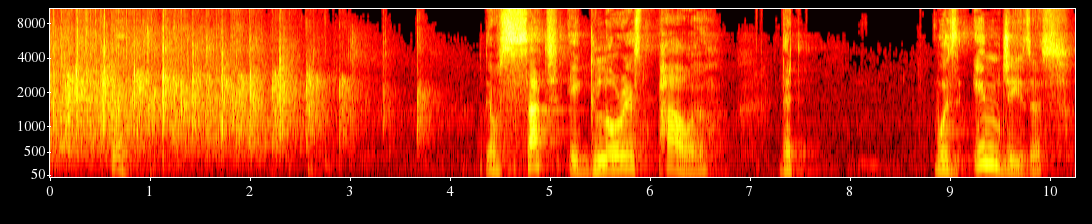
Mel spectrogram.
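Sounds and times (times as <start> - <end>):
audience clapping: 0.0 - 4.0
speech: 0.6 - 1.0, 4.4 - 6.7, 7.3 - 7.6, 8.8 - 10.2.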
